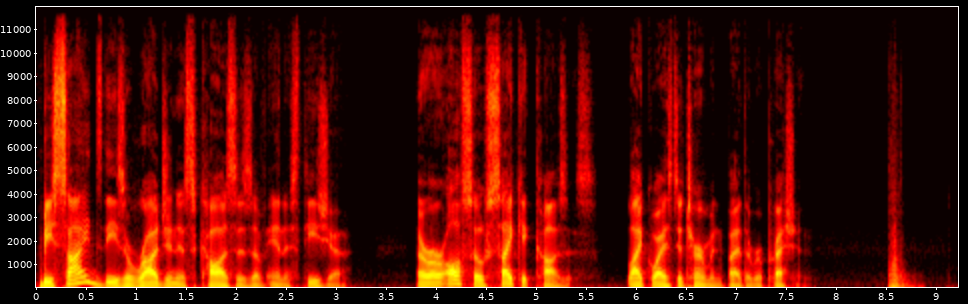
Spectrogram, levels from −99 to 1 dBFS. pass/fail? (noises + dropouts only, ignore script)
fail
